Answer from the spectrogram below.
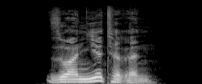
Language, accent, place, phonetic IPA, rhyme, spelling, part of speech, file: German, Germany, Berlin, [zo̯anˈjiːɐ̯təʁən], -iːɐ̯təʁən, soignierteren, adjective, De-soignierteren.ogg
- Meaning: inflection of soigniert: 1. strong genitive masculine/neuter singular comparative degree 2. weak/mixed genitive/dative all-gender singular comparative degree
